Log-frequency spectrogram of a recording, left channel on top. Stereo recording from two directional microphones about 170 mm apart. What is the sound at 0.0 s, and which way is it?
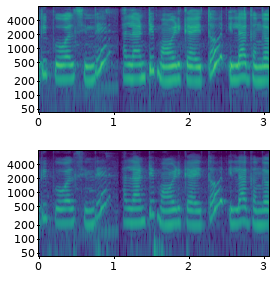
Speech, 20° left (ahead or behind).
